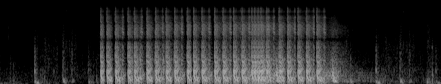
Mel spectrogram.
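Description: A rifle fires in a rapid, rattling burst.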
